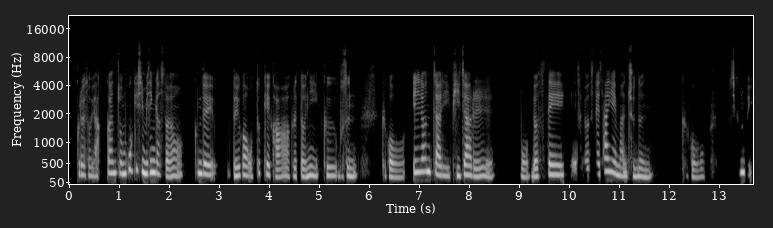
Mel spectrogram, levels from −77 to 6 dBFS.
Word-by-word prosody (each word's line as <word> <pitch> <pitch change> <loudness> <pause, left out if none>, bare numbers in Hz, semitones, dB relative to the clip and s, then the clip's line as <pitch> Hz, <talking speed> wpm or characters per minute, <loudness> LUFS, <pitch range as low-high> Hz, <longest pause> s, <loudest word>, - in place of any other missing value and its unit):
그래서 220 -4 -2
약간 270 +7 0
좀 255 -2 +3
호기심이 310 -3 +4
생겼어요. 235 -7 +2 0.2
"근데 245 -4 +3 0.4
내가 210 +2 +2
어떻게 240 +3 -2
가?" 180 -1 -3
그랬더니 195 +2 0
그 205 0 -2
무슨 190 +1 -1 0.5
그거 165 -2 -3
1 285 +1 +4
년짜리 250 -10 +3
비자를 200 -3 +1 0.5
뭐 175 -1 -3
몇 185 0 +1
세에서 230 0 +2 0.4
몇 190 +1 -8
세 245 - -4
사이에만 280 -9 +2
주는 185 -1 -2 0.6
그거 180 -2 -9 0.5
지금도 285 0 0
210 Hz, 240 characters per minute, -23 LUFS, 190-250 Hz, 0.6 s, 호기심이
